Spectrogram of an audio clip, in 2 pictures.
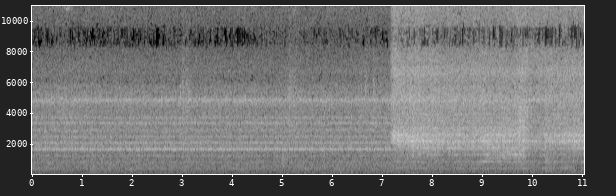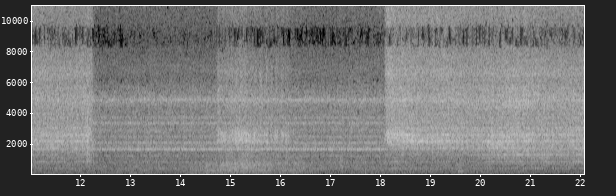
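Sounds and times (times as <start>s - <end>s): circular saw blade cutting log: 7.2s - 12.3s, 18.1s - 22.0s
steady high whine: 10.0s - 20.4s.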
